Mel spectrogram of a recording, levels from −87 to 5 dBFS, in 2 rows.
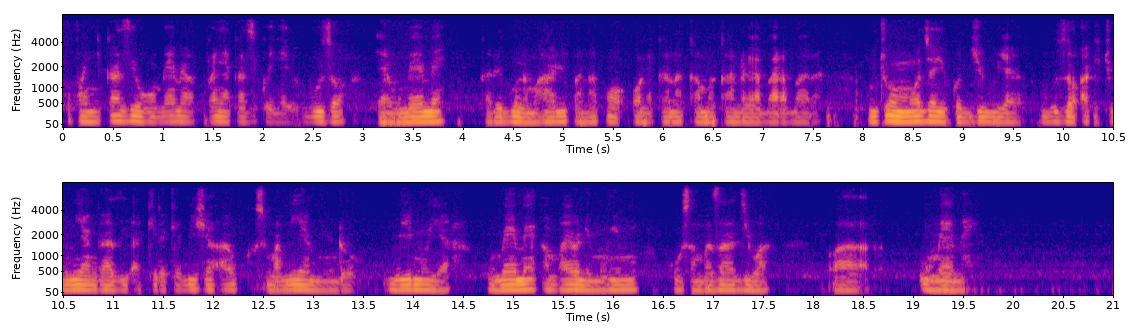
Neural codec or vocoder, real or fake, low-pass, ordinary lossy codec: none; real; 7.2 kHz; Opus, 32 kbps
